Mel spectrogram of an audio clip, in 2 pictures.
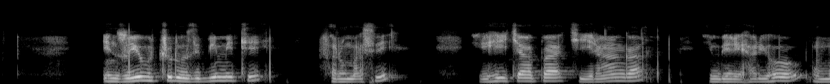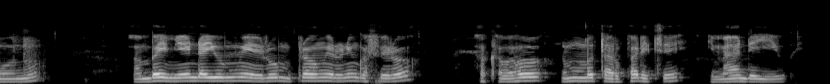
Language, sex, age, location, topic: Kinyarwanda, male, 18-24, Nyagatare, health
